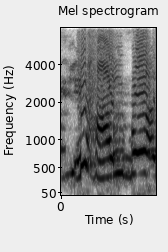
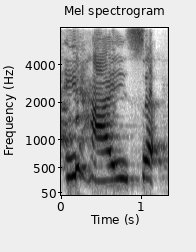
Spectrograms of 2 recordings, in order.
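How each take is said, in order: First: The middle consonant is pronounced as b. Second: The middle consonant is pronounced as s. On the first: The speaker calls it wrong. "jangan dibaca ihaibe" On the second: The speaker calls it right. "tapi ihais"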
